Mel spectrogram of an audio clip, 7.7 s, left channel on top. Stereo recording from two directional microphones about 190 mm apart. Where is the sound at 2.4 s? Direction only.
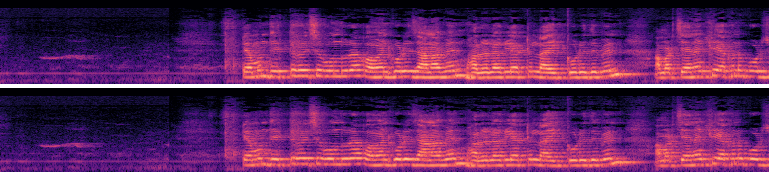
30° left (ahead or behind).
